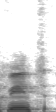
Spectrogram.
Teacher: ada bunyi angin itu, bunyi hamasnya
